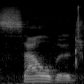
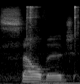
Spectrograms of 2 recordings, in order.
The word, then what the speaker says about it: selvage: Not salvage, but selvage, S-E-L is how it's spelled.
